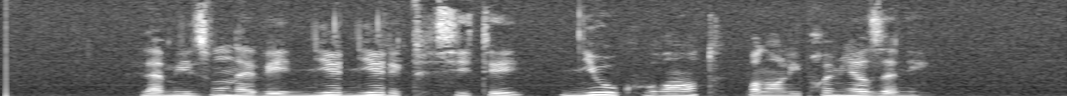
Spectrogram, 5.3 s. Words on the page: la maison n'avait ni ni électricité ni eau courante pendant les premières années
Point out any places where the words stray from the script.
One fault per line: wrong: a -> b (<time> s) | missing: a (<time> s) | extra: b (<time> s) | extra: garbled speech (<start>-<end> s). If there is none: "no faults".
no faults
